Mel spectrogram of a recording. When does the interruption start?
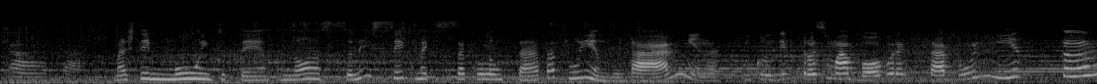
none

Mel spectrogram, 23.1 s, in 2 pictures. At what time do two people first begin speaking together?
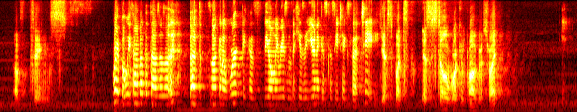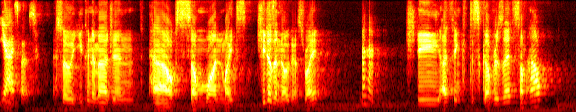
none

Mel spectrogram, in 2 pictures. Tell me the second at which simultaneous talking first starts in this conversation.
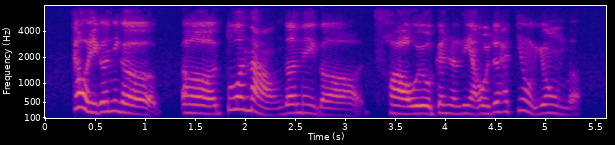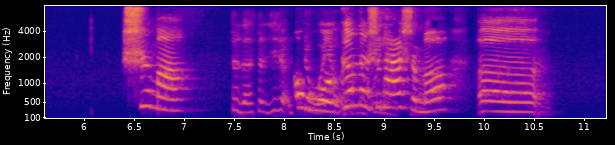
8.2 s

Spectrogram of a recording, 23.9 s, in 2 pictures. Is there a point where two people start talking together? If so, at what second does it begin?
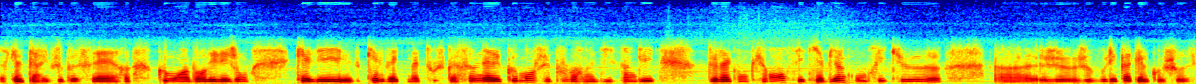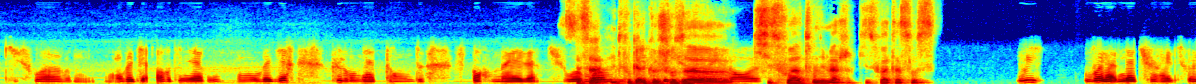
17.6 s

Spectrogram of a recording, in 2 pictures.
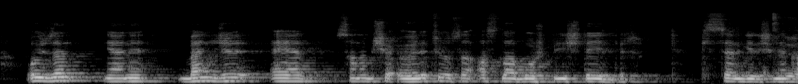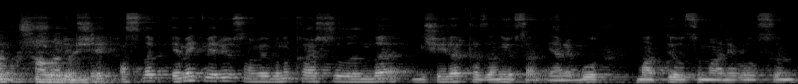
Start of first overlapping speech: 7.6 s

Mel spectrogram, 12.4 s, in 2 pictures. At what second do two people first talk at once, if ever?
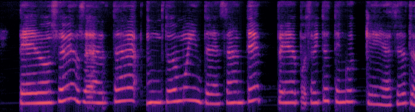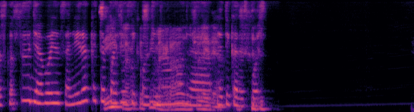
7.7 s

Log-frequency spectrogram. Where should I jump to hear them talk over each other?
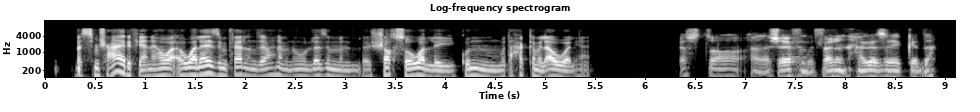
none

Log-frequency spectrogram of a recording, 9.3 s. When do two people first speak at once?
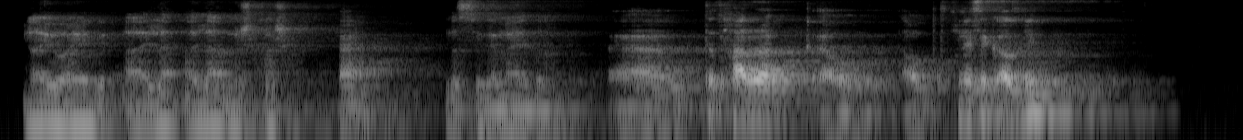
none

